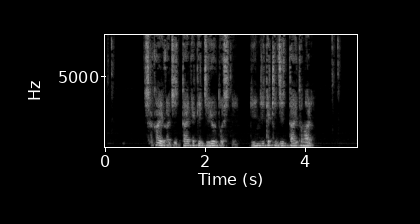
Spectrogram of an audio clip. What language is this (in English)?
Japanese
